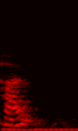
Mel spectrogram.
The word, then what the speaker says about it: har: Donc le son har, il est prononcé avec la pointe de la langue, har, har, har.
